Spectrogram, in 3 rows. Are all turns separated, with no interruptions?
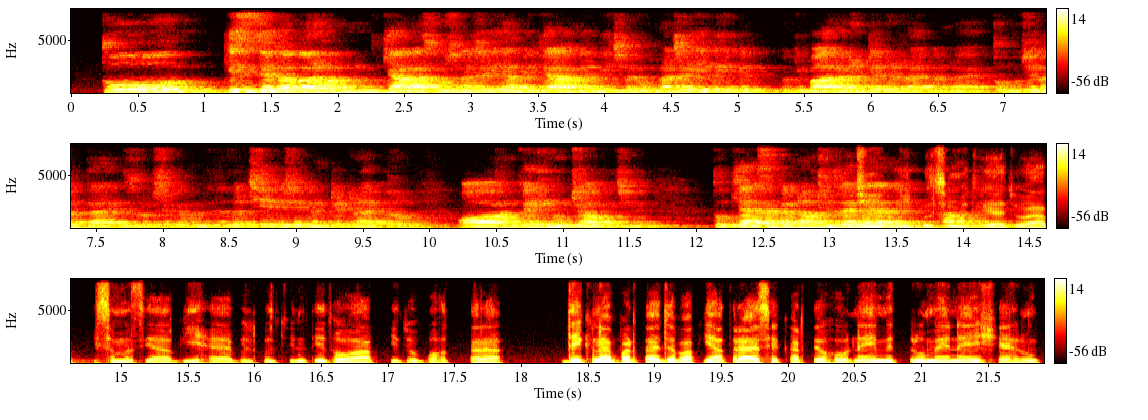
No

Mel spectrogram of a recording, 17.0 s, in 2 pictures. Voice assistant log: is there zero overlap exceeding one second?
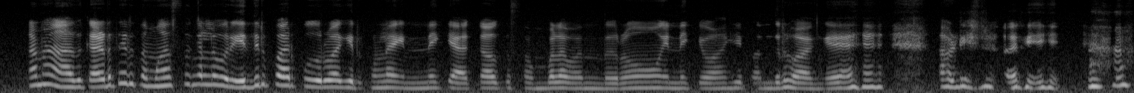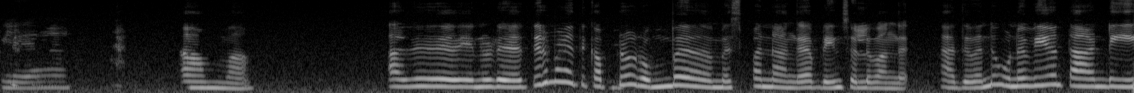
Yes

